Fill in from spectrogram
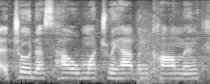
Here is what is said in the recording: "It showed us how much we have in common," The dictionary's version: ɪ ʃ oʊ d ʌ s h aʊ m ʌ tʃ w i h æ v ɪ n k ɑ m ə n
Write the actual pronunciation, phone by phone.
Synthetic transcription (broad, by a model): ʃ oʊ d ʌ s h aʊ m ʌ tʃ w i h æ v ɪ n k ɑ m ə n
